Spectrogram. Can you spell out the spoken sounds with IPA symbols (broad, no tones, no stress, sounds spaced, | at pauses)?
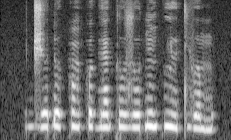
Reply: d͡ʒ ə̤ ɗ ə̤ k ɔ̃ k͡p ə ɡ æ k ɾ u z u ɗ ĩ k lʲ u tʲ v ə m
